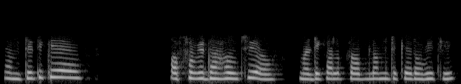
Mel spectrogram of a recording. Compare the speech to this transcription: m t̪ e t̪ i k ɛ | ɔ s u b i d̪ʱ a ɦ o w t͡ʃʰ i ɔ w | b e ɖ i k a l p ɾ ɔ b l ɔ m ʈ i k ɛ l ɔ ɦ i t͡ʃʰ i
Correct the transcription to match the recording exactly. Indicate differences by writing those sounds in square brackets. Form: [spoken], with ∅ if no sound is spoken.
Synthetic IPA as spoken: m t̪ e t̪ i k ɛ | ɔ s u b i d̪ʱ a ɦ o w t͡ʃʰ i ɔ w | [m] e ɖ i k a l p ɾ ɔ b l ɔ m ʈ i k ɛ [ɾ] ɔ ɦ i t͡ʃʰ i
